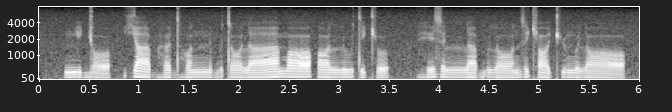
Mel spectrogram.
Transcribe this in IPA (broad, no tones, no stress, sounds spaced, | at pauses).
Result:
ɲ e ɟ ɔː | ç aː bʱ ʌː dʱ ɔ nː ə b o t ɔː l aː m ɒ | ɒ lː uː t e cʰ o | ɦ e z ə lː a b u l ɔː n z ʌ cʰ ɒː cʰ ʉ ŋʷ e l ɒː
